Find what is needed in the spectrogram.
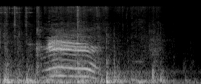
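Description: A guinea pig gives one short squeal, about half a second long, that rises and then falls in pitch, over the rustling of hay and pellet bedding being stirred.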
